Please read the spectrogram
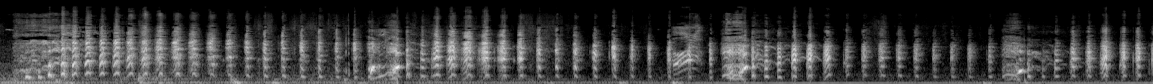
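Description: Hard, cackling laughter: a long run of rapid 'ha-ha-ha' pulses at about seven a second, with a brief squealing break partway through.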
